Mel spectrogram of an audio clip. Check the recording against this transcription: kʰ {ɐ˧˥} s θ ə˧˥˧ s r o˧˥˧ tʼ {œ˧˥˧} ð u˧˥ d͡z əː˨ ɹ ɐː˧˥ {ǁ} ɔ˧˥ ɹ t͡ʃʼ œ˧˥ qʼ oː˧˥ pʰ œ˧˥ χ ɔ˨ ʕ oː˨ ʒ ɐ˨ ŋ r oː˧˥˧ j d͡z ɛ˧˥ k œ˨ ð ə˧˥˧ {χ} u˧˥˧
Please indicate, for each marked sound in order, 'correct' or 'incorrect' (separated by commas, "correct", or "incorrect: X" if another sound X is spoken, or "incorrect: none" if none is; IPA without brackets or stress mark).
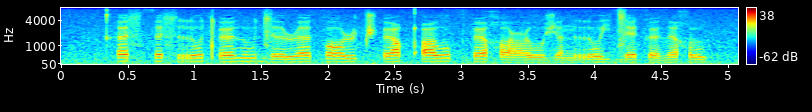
correct, incorrect: œ˧˥, incorrect: k, correct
